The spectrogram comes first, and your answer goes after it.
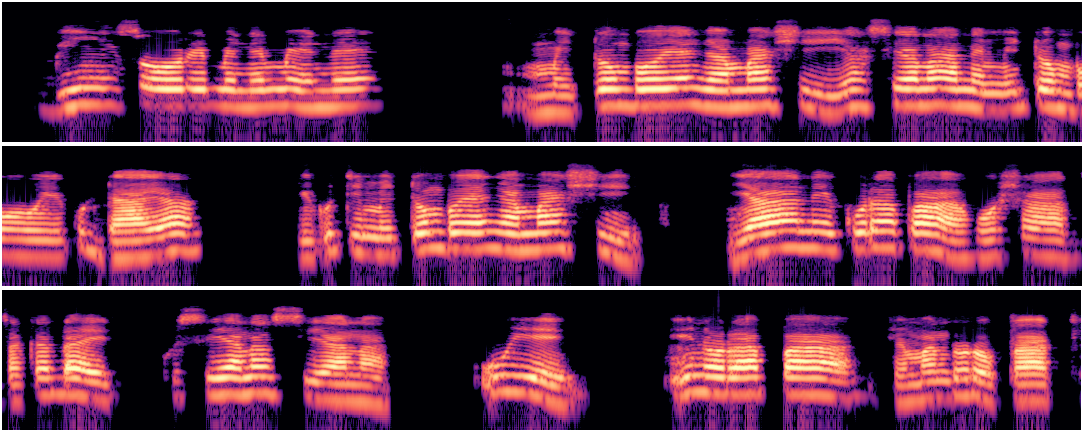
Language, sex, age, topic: Ndau, male, 25-35, health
